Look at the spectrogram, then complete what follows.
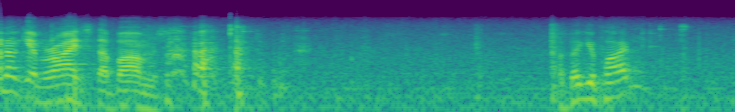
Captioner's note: Bill laughing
